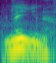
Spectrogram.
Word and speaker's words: Nene: Um, but it we also have a bit of the Nin or the nen, however you'd like to pronounce it, and I've been told there's a few nice carp in there.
